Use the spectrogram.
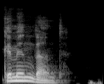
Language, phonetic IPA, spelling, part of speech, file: Russian, [kəmʲɪnˈdant], комендант, noun, Ru-комендант.ogg
- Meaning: 1. commandant (of a fortress or town) 2. superintendent (of a building)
